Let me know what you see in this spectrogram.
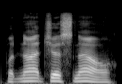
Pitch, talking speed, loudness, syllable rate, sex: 130 Hz, 195 wpm, -14 LUFS, 3.9 syllables/s, male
